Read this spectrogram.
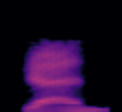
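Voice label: "Rán", Chinese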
